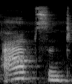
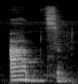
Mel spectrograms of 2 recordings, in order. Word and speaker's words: absent: noun if you say if you use absent as a noun it must be absent but if it is a verb it is absent because the syllable for sorry the stress falls on the second syllable look at this word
